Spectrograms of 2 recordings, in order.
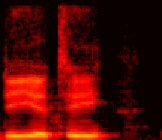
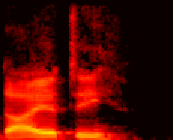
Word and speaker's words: deity: So when you hear people talk about the deity of Christ or you see the word deity, it's not, notice how I pronounce that, it's deity, it's not diety. It's not a diet.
